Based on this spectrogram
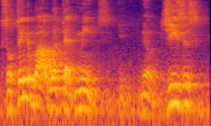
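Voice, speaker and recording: Hosting a faith advice livestream, a man offers devotional guidance in a slow, repetitive preaching cadence, hoarse from allergies and clearing his throat. His medium-pitched voice is a little mellow with lively intonation, in an echoey room with slight background noise.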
